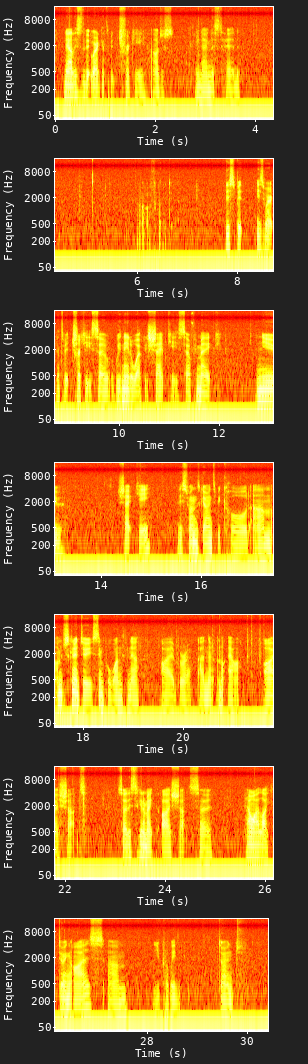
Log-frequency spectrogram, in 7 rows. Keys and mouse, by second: 10.1-12.0 middle drag, 12.7-15.3 middle drag, 15.8-18.5 middle drag, 23.0 Tab, 23.5 Tab, 26.3 Tab.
